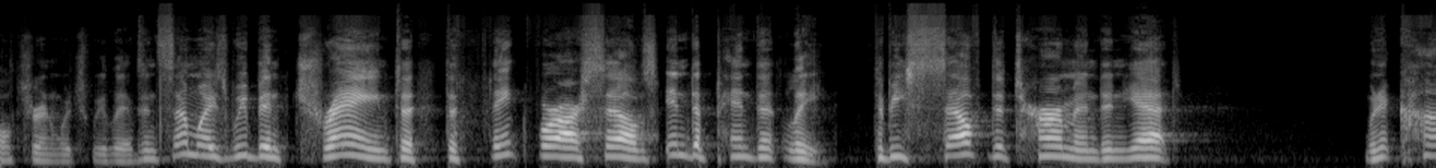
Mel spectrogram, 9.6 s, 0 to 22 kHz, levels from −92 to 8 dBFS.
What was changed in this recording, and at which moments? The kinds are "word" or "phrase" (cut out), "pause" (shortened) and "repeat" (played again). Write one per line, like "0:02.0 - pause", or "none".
0:00.9 - word
0:01.9 - pause
0:04.4 - phrase
0:05.6 - pause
